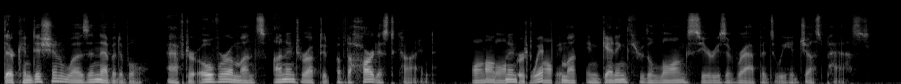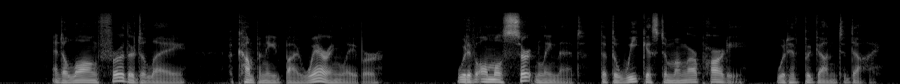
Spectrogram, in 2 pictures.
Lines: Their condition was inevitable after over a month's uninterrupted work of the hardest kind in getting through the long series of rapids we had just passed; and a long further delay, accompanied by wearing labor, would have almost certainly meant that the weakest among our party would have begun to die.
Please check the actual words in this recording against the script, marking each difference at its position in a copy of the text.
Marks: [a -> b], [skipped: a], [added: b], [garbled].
Their condition was inevitable after over a month's uninterrupted [skipped: work] of the hardest kind [garbled] in getting through the long series of rapids we had just passed; and a long further delay, accompanied by wearing labor, would have almost certainly meant that the weakest among our party would have begun to die.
